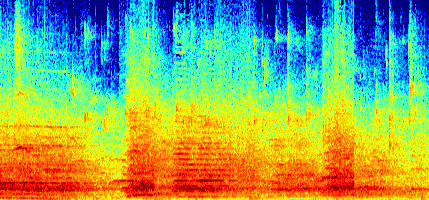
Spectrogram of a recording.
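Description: Basketball game sound in an echoing sports hall: the ball bouncing on the court, crowd noise and a voice talking, with louder swells about three seconds and seven seconds in.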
